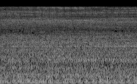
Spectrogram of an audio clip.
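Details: Honda Beat FI injection scooter that was hard or impossible to start despite full service and reset, after injector replacement: short, even idle with a soft, steady low hum under hiss, no stumbling or surging; now idles normally.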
